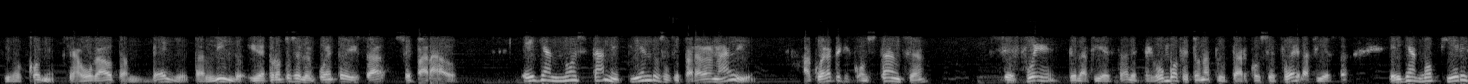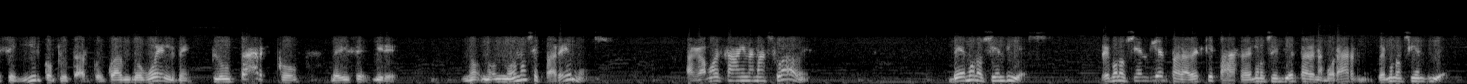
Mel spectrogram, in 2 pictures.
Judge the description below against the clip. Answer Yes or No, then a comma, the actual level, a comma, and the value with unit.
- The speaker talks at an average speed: Yes, average, 175 wpm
